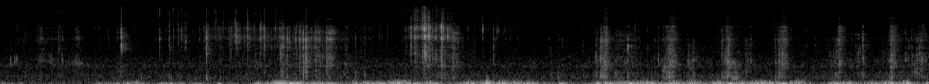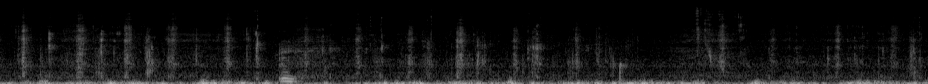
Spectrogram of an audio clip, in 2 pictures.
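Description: Close-miked biting into and chewing a crisp lettuce-leaf wrap, with crunching and wet mouth clicks and crackles throughout. The loudest crunches come about three to four seconds in.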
